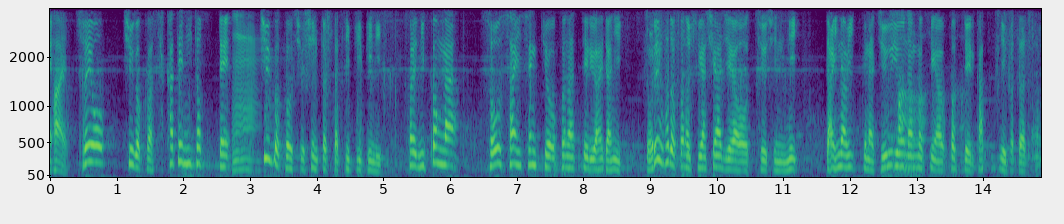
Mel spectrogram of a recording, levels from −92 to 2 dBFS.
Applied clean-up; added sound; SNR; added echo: neural separator model SepFormer DNS4.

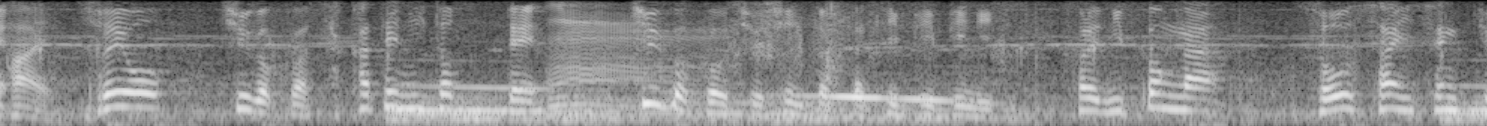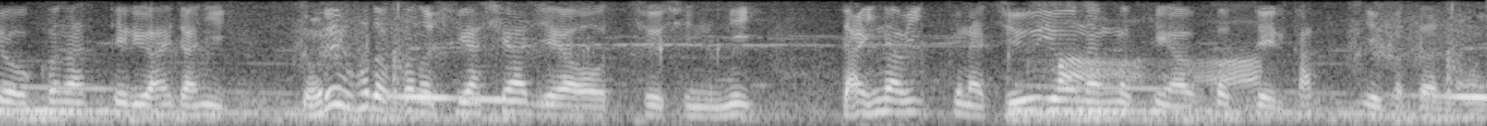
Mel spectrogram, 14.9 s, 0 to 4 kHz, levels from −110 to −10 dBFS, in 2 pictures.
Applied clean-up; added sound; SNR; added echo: none; Train; 4 dB; none.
